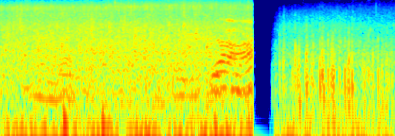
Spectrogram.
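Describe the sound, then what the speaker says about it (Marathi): Steady, dense rain pours down outdoors in a Konkan village, a close hiss of drops on surfaces that cuts out abruptly and returns quieter, with faint voices underneath. "पाऊस आला आणि रिक्षा पकडायची आहे"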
